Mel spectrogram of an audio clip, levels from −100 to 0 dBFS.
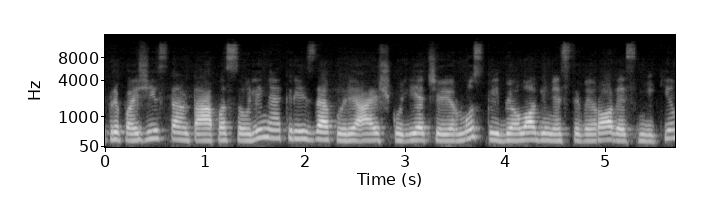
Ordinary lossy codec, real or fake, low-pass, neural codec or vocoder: AAC, 96 kbps; fake; 14.4 kHz; codec, 44.1 kHz, 7.8 kbps, DAC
